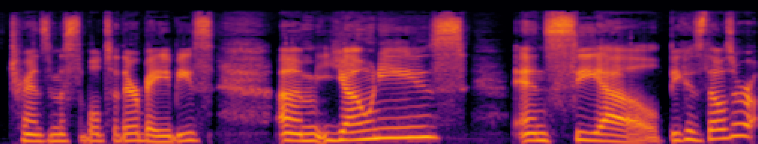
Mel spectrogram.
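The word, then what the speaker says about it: Johne's: especially for yoni's and yoni's is spelled with a j it looks like john's j-o-h-n-e-s but yoni's is fecal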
